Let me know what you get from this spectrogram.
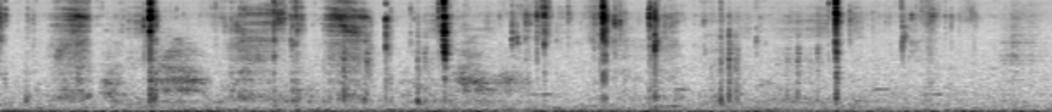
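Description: A person chewing and biting into a piece of chicken on the bone, with irregular sharp mouth clicks.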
